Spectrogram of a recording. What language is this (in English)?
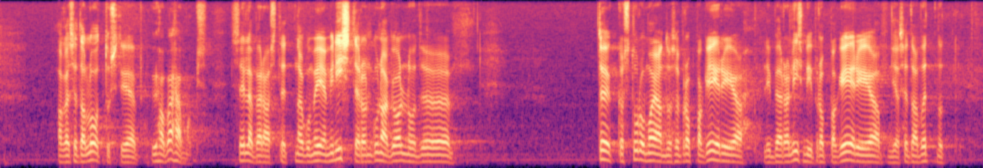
Estonian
